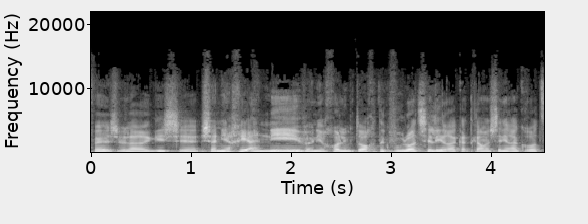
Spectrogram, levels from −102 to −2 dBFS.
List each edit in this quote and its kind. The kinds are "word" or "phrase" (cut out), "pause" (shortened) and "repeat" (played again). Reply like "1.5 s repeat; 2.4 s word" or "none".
none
